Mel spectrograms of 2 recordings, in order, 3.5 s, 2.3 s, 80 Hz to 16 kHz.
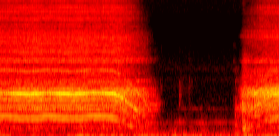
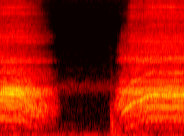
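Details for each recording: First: Orion XX14g GoTo Dobsonian telescope on 12 V DC, SynScan hand controller: smooth, steady azimuth motor whine that stops and ramps cleanly back up; motor sounds healthy, but it runs about a second before any movement shows. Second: Orion XX14g 14-inch GoTo Dobsonian telescope, SynScan-controlled, during restoration: the azimuth motor's high whine cuts out for about half a second, then winds back up. Owner suspects too much gear slop, something loose where the gear attaches to the base.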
